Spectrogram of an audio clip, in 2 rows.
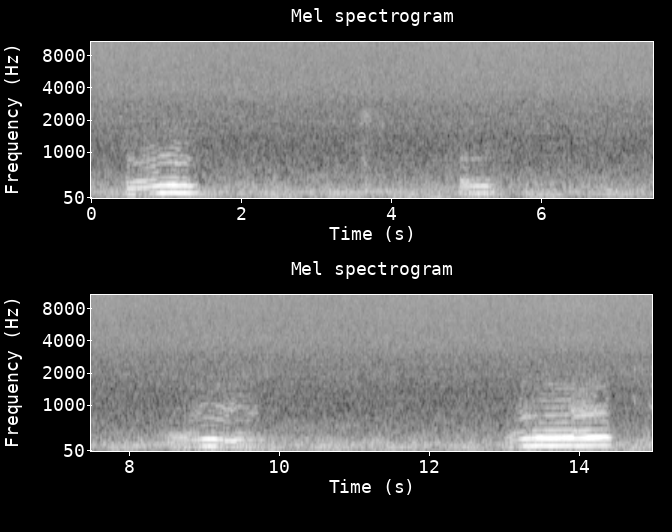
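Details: West Highland white terrier snoring: soft, low snores about four times in fifteen seconds, roughly 16 breaths per minute, over background hiss; owner jokes it may be learned behaviour.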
